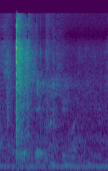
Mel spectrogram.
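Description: A single sharp click about a third of a second in, over a steady low hum.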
